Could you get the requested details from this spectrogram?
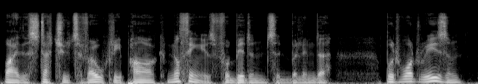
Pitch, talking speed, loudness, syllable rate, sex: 95 Hz, 175 wpm, -18 LUFS, 5.6 syllables/s, male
